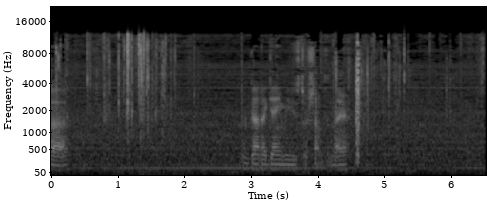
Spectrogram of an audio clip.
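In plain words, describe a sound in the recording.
A foil wrapper crinkles as a pack of trading cards is opened.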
